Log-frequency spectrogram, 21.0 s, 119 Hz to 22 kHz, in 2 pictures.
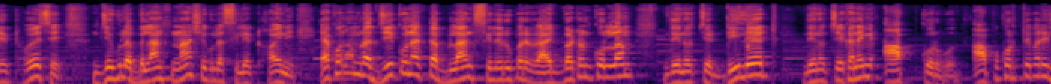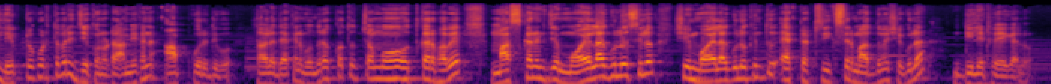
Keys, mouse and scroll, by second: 1.0-1.7 scroll down 1, 1.7-2.7 scroll down 1, 2.7-5.5 scroll down 1, 5.5 right click, 7.3 click, 12.1 click, 13.1 click, 14.5-15.1 scroll down 1, 15.1-16.1 scroll down 1, 16.1-18.4 drag.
